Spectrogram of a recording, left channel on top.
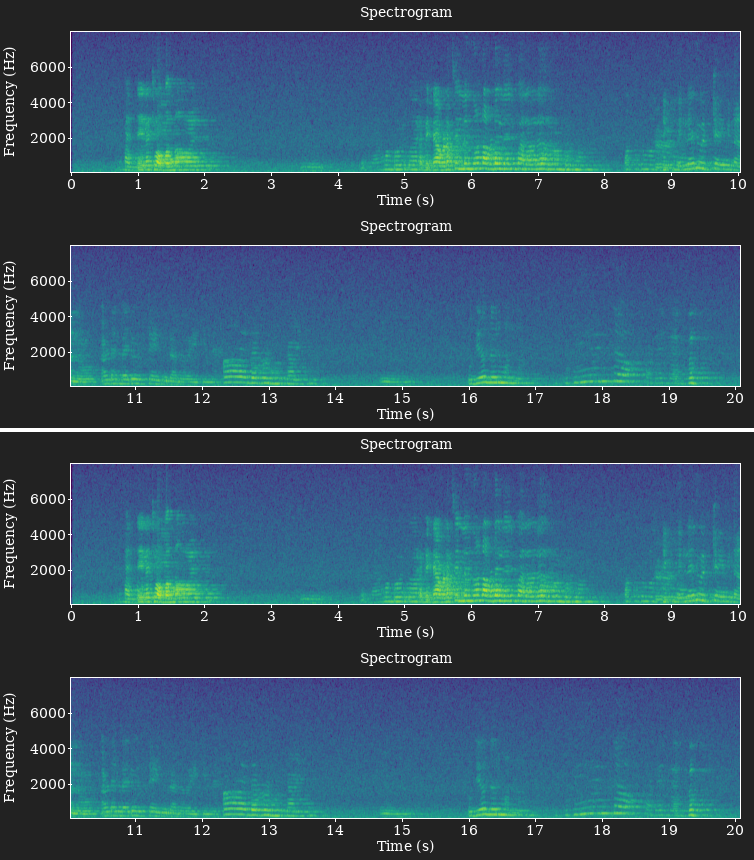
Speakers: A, on the right; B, on the left.
A: പിന്നെ മറ്റേല
B: ആ
A: ചുമന്ന തോരനും
B: ഉം
A: എല്ലാം കൊണ്ടര് തോരൻ പിന്നെ അവടെ ച്ചെല്ലുന്നതൊണ്ട് അവിടെ എല്ലാരും പല പല അറിവ്ണ്ടിരുന്നു അതക്കെച്ച് പ്പോ മ്മൾ റ്റക്ക്
B: ആഹ്
A: ങ്ങാണ്ട്
B: എല്ലാരും ഒരു ടൈമിലാണോ അവിടെ എല്ലാരും ഒരു ടൈമിലാണോ കഴിക്കുന്നേ?
A: ആ ല്ലാരും ഒരുമിച്ചഴിക്കും
B: ഉം പുതിയ ല്ലാരും വന്നോ
A: പുതിയ ല്ല പഴയല്ലരുത്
